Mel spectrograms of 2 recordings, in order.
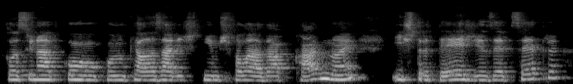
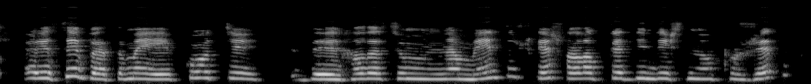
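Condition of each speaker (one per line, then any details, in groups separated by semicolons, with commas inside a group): No condition
Ataxia; ataxia after brain injury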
